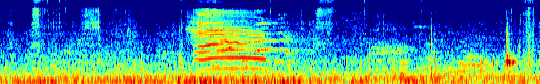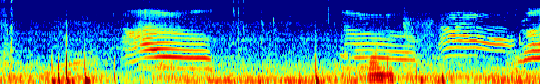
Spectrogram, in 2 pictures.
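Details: Homeless street cats begging to be fed give three long wavering meows that rise and then fall, spaced several seconds apart, over a low steady hum with clattering and a few sharp clicks.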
